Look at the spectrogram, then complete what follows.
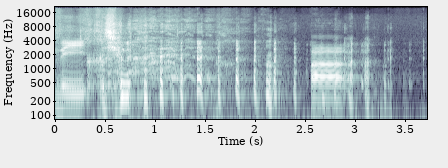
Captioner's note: cheeky giggle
